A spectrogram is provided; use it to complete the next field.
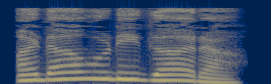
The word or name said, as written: ಅಡಾವುಡಿಗಾರ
